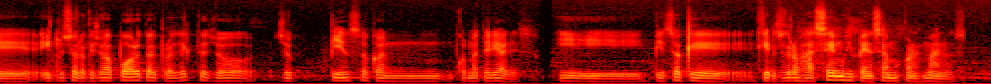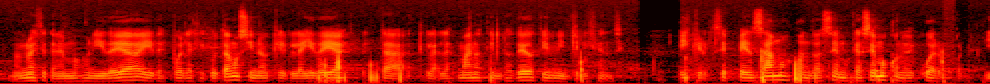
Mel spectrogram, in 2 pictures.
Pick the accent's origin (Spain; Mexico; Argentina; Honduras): Argentina; now in United States; soy argentino, pero vivo en los Estados Unidos, donde soy profesor de arquitectura y estoy afiliado a una escuela también de arte electrónico. Hace unos 10 años que vivo en Estados Unidos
